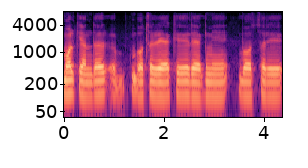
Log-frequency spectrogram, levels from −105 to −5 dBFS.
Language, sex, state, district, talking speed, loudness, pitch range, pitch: Hindi, male, Bihar, Darbhanga, 165 wpm, -25 LUFS, 110-115 Hz, 110 Hz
